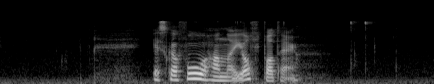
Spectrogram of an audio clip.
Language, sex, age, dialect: Faroese, female, 15-35, Suðurstreymoy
